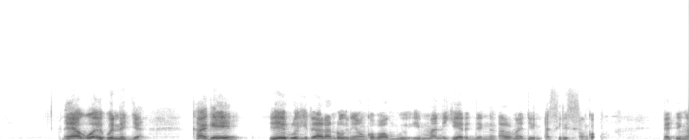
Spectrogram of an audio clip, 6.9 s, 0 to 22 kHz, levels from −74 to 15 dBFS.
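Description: From 4.87 s to 6.65 s, the speech breaks up with repeated packet loss (robotic sound): over a dozen short dropouts, the longest about 80 ms, each patched by extending the previous sound. Roughly a quarter of that stretch is concealed, giving a choppy texture.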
